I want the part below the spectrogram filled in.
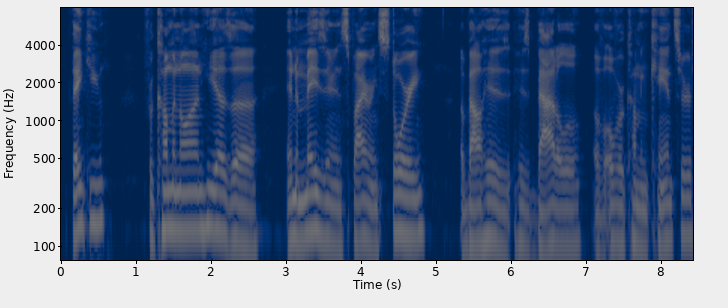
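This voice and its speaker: In a very clean recording with a silent background, a man speaks in an unremarkable speaking voice, with medium pitch, ordinary pitch variation and a moderate pace. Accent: American. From US Pacific Northwest, Portland, Oregon. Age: 20s. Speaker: podcast host, cancer survivor. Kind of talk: interview.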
